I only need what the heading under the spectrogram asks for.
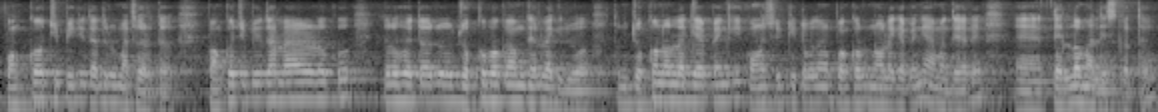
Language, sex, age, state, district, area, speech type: Odia, male, 30-45, Odisha, Khordha, rural, spontaneous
